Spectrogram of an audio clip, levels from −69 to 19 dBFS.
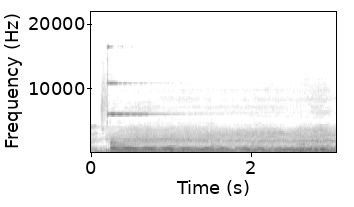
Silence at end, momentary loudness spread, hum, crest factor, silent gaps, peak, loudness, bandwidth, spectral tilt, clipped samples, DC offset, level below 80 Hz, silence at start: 0 s; 5 LU; none; 14 dB; none; -14 dBFS; -29 LUFS; 17 kHz; -4.5 dB/octave; under 0.1%; under 0.1%; -50 dBFS; 0 s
